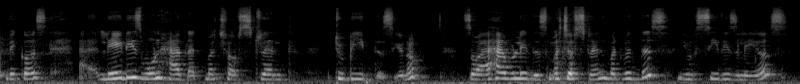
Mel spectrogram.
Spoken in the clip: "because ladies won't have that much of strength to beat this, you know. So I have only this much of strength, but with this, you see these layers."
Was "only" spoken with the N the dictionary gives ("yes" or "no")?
no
